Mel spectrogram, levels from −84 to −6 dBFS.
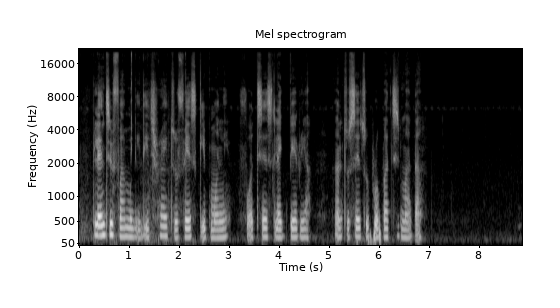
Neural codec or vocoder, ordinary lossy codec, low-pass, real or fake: none; none; none; real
